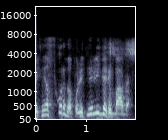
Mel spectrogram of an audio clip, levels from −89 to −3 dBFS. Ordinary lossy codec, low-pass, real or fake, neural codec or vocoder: AAC, 32 kbps; 7.2 kHz; fake; codec, 32 kHz, 1.9 kbps, SNAC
